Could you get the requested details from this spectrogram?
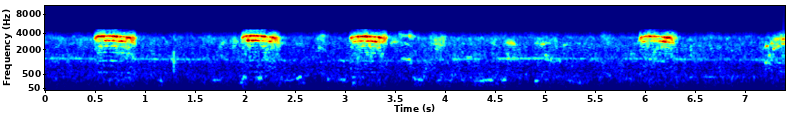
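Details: Cream Java sparrow chicks, eight hatched indoors on 20 March, recorded with a mobile phone: high hissing wheezy calls in bursts about every second or two, over a steady faint hum.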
